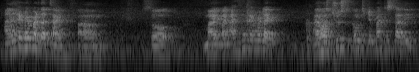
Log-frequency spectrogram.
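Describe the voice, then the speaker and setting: A man's voice: sits high, bright, forceful tone, far from the mic, a little hiss or hum. Peruvian man talking on stage in an echoey hall. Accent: Peruvian Spanish. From Peru. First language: Spanish. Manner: halting, repeats and restarts words, laughs along with the crowd. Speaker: event speaker. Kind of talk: live stage talk to an audience. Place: event hall.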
